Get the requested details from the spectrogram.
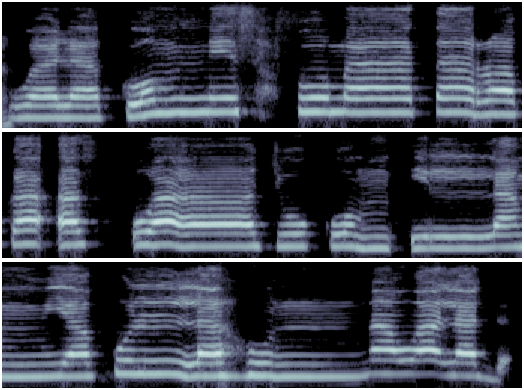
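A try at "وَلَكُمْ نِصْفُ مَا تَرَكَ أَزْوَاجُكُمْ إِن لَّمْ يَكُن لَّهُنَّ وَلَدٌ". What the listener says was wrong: Ya benar.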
